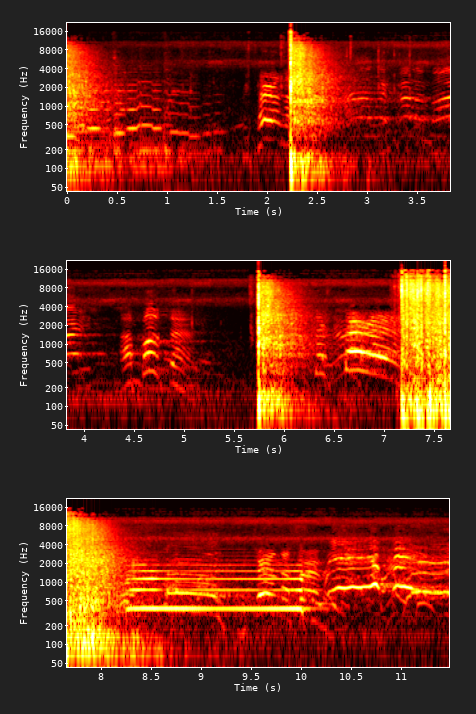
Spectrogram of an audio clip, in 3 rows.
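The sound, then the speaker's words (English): Gunfire from historic reenactors staging the bloody 1740 battle of Fort Moses: a few loud, sharp shots crack out amid shouting voices and battle commotion, with a dense burst of blasts near the end. “That's the sound of historic reenactors as they present the bloody battle of Fort Moses from 1740 for a modern audience.”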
